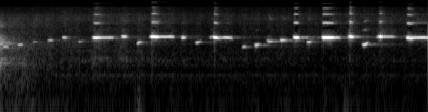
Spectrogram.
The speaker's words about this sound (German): Die andere Manie des Verdächtigen. Sein häufiges Pfeifen. Nervös, wenig perfekt, immer wieder abgebrochen.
